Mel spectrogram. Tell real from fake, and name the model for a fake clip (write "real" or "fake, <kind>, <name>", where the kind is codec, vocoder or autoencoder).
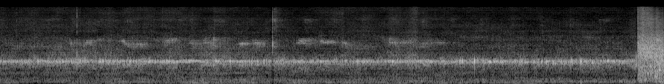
fake, codec, SNAC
